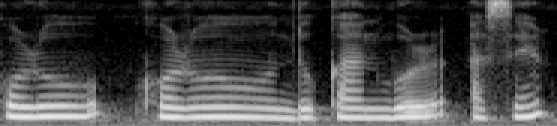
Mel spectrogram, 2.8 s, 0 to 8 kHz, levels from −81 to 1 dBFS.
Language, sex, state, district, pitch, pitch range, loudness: Assamese, female, Assam, Kamrup Metropolitan, 230 Hz, 220-240 Hz, -13 LUFS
